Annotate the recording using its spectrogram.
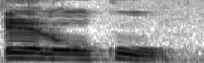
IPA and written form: e.lo.kuː (elokuu)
